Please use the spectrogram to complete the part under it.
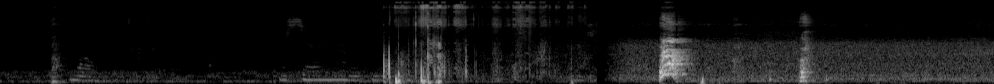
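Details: Pet Corgi barking angrily at its owner's sneezing: a few short, sharp harmonic barks after broadband sneeze-like bursts, with people talking softly beforehand in a quiet room.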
